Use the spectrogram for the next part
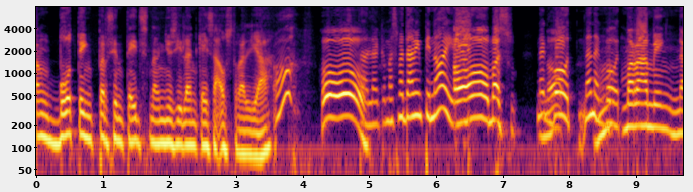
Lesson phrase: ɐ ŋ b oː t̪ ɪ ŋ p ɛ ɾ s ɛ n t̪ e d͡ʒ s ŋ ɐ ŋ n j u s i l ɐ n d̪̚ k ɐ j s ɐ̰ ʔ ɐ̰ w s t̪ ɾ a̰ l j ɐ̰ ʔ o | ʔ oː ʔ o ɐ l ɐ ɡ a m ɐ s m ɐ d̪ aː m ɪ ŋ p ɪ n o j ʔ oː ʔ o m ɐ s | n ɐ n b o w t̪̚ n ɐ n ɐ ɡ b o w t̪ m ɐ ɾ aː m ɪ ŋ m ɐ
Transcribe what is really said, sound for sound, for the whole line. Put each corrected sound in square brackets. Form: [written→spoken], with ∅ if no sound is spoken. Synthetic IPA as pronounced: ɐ ŋ b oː t̪ ɪ ŋ p ɛ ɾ s ɛ n t̪ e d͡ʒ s [ŋ→n] ɐ ŋ n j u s i l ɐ n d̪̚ k ɐ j s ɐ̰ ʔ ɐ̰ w s t̪ ɾ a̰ l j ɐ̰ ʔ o | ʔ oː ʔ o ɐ l ɐ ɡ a m ɐ s m ɐ d̪ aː m ɪ ŋ p ɪ n o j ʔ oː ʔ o m ɐ s | n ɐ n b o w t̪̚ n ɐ n ɐ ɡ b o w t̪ m ɐ ɾ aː m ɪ ŋ [m→n] ɐ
